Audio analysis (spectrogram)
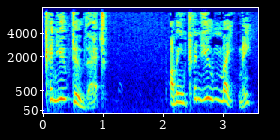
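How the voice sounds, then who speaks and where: Male slippery small-time dealer, unhurried, very changeable pitch, evasive and oily; radio crime drama, dull sound. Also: huge pitch swings, warm tone, husky, exaggerated voice. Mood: evasive, uneasy. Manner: evasive, hesitant, ingratiating. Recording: dull, noisy radio broadcast copy.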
